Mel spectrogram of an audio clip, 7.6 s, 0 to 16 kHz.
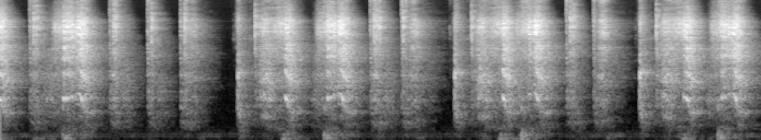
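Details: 2005 Suzuki Boulevard S83, sat about four years, choke on, weak battery and bad connection, leaking fuel line: about five short cranking bursts in eight seconds without catching; hard starting.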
